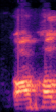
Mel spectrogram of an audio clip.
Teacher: তুমি দেখবে তোমার জীবের পিছন ভাগটা উঠে গেছে ও গিয়ে কিছুটা জায়গা ব্লক করেছে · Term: কণ্ঠবর্ণ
